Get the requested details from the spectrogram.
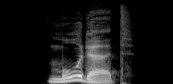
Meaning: inflection of modern: 1. third-person singular present 2. second-person plural present 3. plural imperative
- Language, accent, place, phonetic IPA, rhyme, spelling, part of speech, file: German, Germany, Berlin, [ˈmoːdɐt], -oːdɐt, modert, verb, De-modert.ogg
